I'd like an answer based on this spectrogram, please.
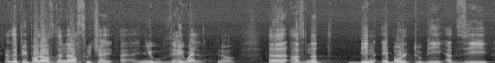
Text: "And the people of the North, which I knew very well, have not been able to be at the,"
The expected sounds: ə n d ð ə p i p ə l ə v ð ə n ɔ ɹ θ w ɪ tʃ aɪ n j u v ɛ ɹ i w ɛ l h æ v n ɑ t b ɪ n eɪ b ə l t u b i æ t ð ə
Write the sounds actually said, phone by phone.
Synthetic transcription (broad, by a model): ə n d ð ə p i p ə l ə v ð ə n ɔ ɹ θ w ɪ tʃ aɪ n j u v ɛ ɹ i w ɛ l h æ v n ɑ t b ɪ n eɪ b ə l t u b i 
